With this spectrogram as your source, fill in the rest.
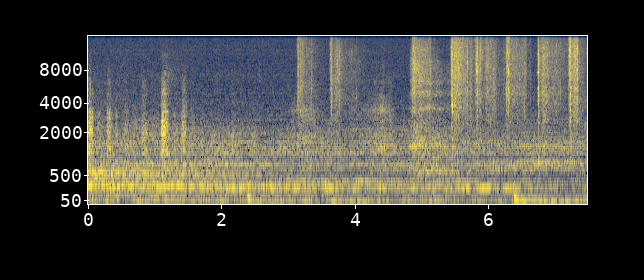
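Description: A dog panting in the horror video game Blair Witch, quiet rapid breathy panting over a low ambient drone, with a few soft rustles and faint whimpers.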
